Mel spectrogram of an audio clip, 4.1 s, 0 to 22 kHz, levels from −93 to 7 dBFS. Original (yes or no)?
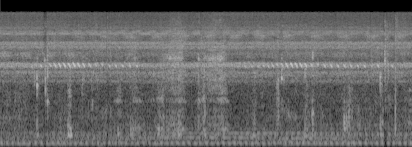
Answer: yes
